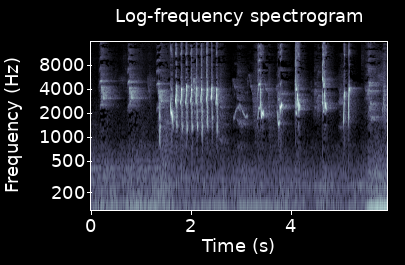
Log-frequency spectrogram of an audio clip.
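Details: White-eye combo song, a mix meant to rile up listening birds: buzzy bursts, then a fast run of about ten bright repeated notes, followed by scattered sharp whistled slurs, over a low steady hum.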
